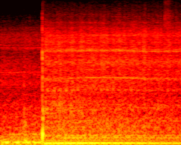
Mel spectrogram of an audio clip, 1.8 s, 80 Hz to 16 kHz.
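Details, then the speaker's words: BMW E92 M3 S65 V8, sat for years, started with new battery only: rough idle with uneven low rumble and faint steady whine, horrific noise; cause not confirmed, rod bearings (known failure point) replaced as precaution. "the car had been sitting for years when I got it and really all it took was a new battery to get it running but it was making a horrific noise doesn't sound"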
